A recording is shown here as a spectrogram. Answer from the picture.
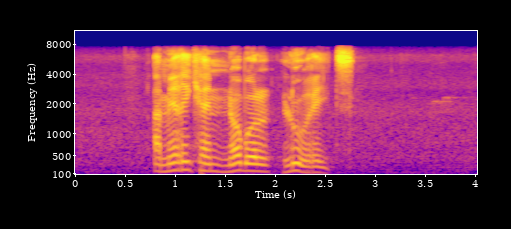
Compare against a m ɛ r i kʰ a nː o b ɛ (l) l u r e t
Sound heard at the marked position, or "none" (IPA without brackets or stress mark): l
